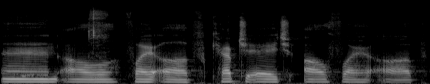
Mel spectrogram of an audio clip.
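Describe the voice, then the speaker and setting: A man's voice: medium pitch, little pitch movement, drawn-out words, slight background noise. A man casting a strategy game live, chatty and rambling with lots of fillers. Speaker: esports caster.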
